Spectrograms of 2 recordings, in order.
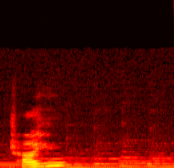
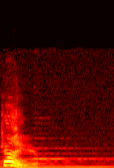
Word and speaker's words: Qiu: Oh, it's pronounced Chayu? Chayu. Okay. That's what Google says.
